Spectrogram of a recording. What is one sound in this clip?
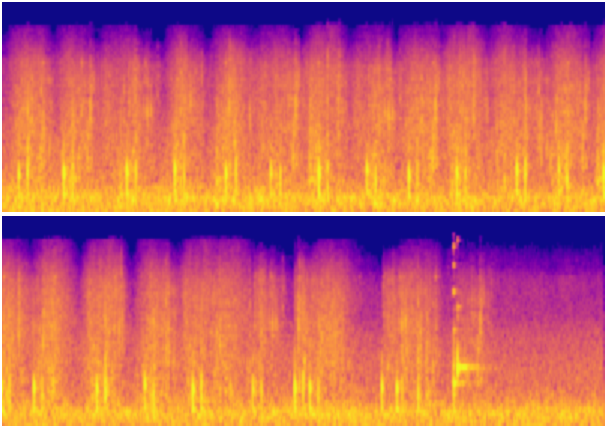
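Quick footsteps tap on stone.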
